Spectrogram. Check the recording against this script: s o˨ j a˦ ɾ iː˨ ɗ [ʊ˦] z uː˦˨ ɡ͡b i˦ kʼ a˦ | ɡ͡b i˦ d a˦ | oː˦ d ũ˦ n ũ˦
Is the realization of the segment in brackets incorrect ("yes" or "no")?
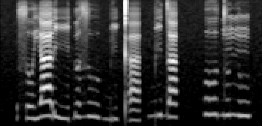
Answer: no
